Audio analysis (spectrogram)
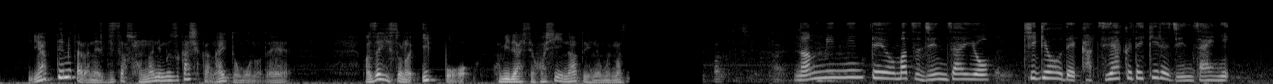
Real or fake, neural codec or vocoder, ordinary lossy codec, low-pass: real; none; none; 7.2 kHz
